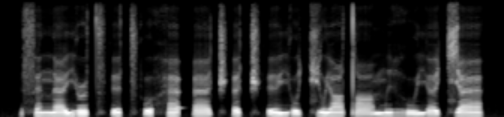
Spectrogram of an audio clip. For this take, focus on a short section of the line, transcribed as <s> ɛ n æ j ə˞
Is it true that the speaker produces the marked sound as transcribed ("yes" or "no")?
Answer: yes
